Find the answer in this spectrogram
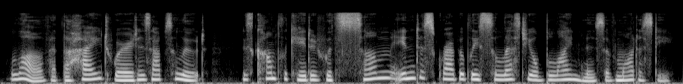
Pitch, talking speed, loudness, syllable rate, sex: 215 Hz, 150 wpm, -15 LUFS, 5.3 syllables/s, female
